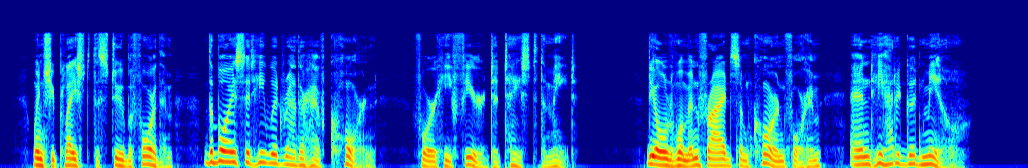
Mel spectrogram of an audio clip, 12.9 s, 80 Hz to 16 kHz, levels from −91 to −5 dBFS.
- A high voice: No, medium, 140 Hz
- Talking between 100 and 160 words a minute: No, average, 170 wpm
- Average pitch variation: No, wide, 5.8 semitones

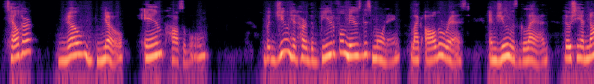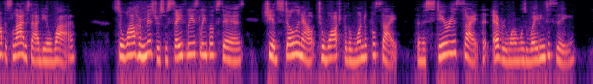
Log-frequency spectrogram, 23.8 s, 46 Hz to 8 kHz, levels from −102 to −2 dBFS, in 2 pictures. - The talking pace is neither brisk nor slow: Yes, average, 145 wpm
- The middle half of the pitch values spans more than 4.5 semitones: Yes, average, 5.1 semitones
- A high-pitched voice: Yes, high, 230 Hz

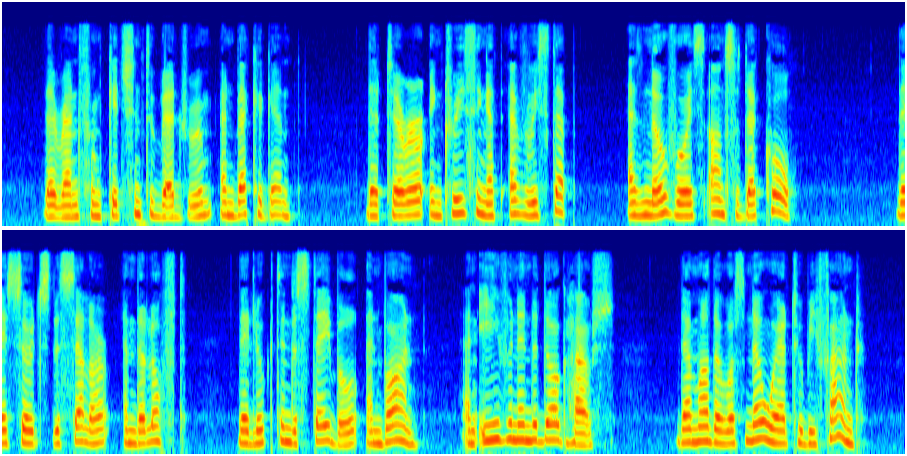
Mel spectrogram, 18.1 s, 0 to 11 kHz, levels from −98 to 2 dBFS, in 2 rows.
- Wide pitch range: No, average, 2.8 semitones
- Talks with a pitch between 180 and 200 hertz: Yes, medium, 185 Hz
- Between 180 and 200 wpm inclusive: No, average, 160 wpm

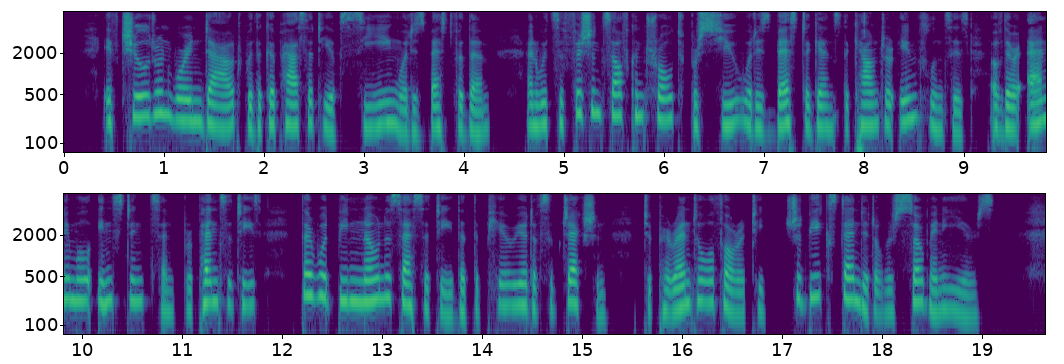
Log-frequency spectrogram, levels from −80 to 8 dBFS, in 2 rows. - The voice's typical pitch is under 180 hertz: No, high, 190 Hz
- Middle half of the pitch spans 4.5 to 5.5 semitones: Yes, average, 4.8 semitones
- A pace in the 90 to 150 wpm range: No, average, 165 wpm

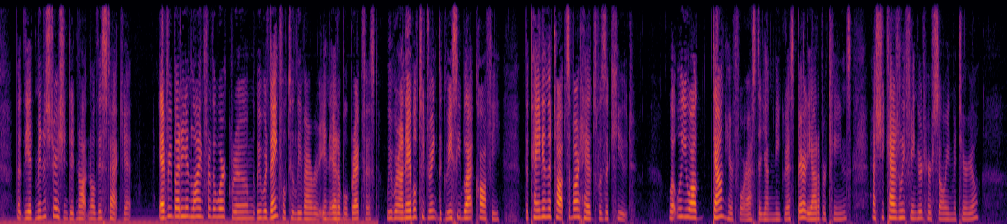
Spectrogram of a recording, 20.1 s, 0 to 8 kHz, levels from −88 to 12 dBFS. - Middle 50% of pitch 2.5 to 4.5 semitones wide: Yes, average, 3.6 semitones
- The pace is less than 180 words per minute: No, average, 195 wpm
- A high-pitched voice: Yes, high, 230 Hz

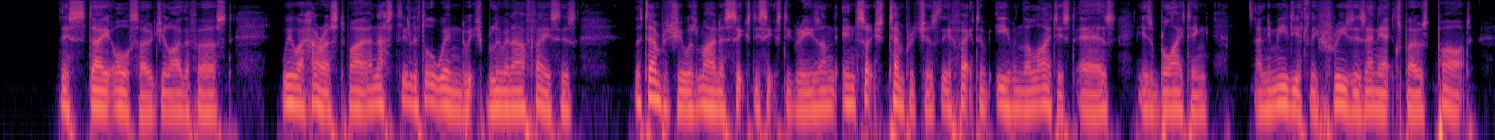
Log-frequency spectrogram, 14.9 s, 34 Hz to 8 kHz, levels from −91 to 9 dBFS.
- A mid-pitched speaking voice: No, low, 115 Hz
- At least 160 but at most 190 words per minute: Yes, average, 165 wpm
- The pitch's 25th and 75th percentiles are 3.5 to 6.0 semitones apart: No, average, 2.8 semitones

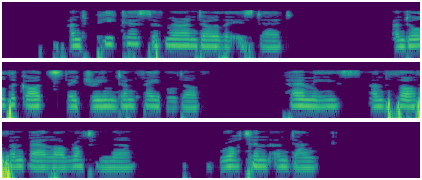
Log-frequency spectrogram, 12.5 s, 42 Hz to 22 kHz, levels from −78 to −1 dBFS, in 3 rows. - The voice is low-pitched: No, medium, 160 Hz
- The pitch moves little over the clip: Yes, narrow, 2.1 semitones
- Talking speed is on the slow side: Yes, slow, 110 wpm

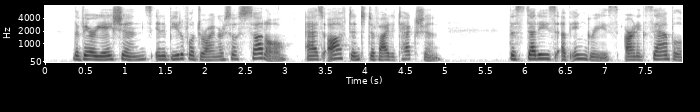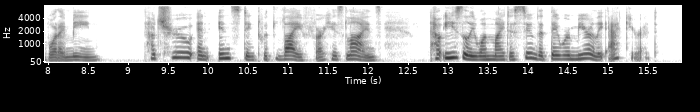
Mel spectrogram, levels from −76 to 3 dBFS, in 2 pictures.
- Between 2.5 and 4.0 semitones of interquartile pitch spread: Yes, average, 3.5 semitones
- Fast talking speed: No, average, 170 wpm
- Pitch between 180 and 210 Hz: Yes, high, 190 Hz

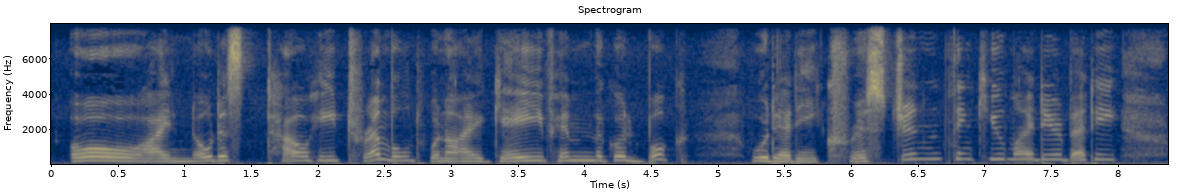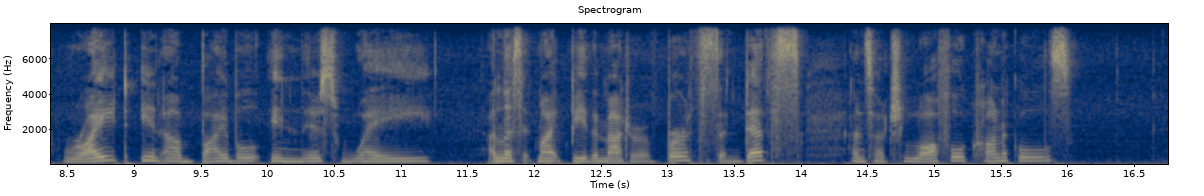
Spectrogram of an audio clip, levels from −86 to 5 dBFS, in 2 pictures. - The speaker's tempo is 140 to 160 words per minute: Yes, average, 150 wpm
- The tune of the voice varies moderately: Yes, average, 4.4 semitones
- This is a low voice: No, high, 190 Hz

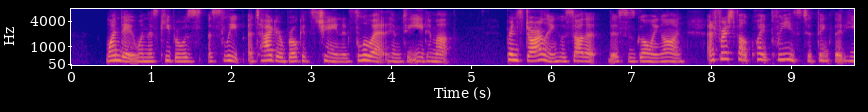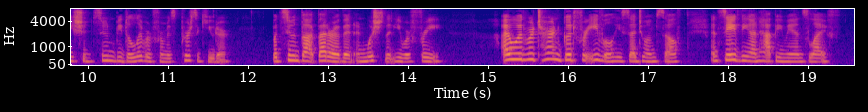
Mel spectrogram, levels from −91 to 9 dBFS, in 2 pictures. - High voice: Yes, high, 220 Hz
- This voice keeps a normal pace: No, fast, 220 wpm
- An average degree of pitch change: Yes, average, 4.1 semitones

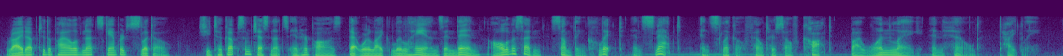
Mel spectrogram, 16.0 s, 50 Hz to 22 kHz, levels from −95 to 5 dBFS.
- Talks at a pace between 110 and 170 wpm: Yes, average, 160 wpm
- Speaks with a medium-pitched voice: No, low, 100 Hz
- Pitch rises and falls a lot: Yes, wide, 5.7 semitones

